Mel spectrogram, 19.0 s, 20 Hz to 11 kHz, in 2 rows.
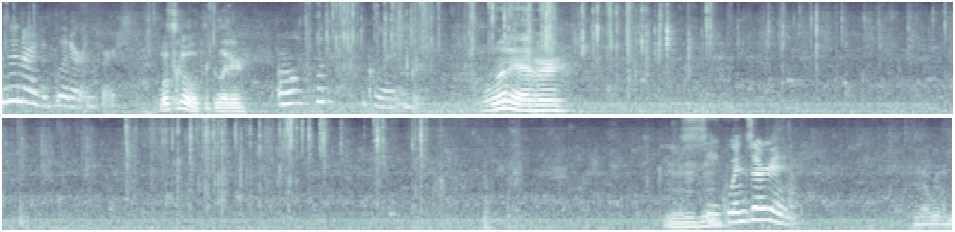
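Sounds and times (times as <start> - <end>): packaging crinkling: 1.4 - 14.0.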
